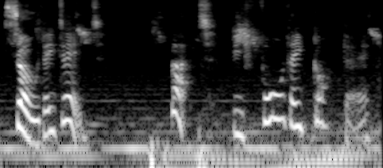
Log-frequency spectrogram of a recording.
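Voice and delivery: ordinary delivery, nothing marked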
